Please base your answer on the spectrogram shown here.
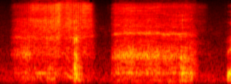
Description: This is just skit about how stop people from snoring.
